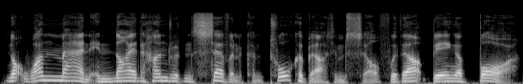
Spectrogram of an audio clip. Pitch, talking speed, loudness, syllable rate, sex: 135 Hz, 185 wpm, -18 LUFS, 4.4 syllables/s, male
